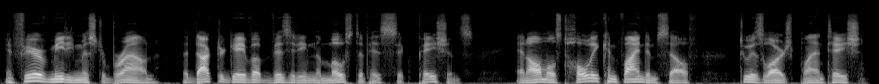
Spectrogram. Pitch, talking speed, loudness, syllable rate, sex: 100 Hz, 175 wpm, -20 LUFS, 5.1 syllables/s, male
